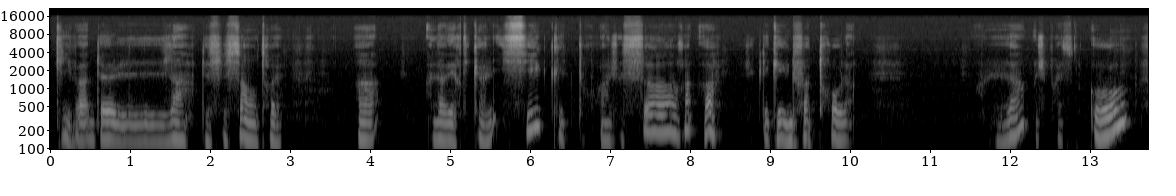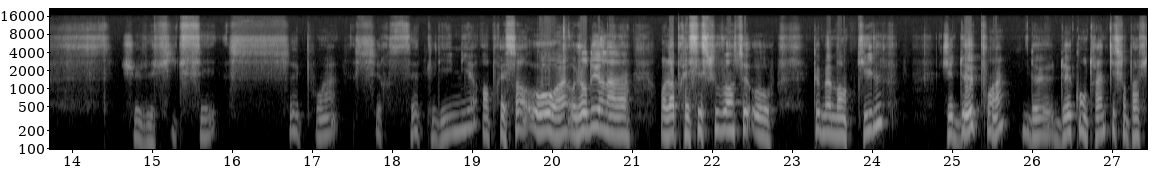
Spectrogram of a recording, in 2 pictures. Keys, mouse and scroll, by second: 1.7 click, 2.4 right click, 5.1 click, 5.8 right click, 6.7 right click, 7.9 right click, 9.8 click, 11.6 click, 12.4-12.7 typing, 13.5 right click, 15.1 scroll up 1, 16.9 click, 18.8 click, 20.1 typing, 21.2-21.5 scroll down 1, 21.8-24.9 right drag, 23.5-25.0 typing.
